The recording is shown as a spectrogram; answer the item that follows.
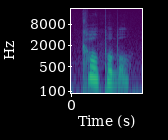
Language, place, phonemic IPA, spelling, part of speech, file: English, California, /ˈkʌlpəbəl/, culpable, adjective, En-us-culpable.ogg
- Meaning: Meriting condemnation, censure or blame, especially as something wrong, harmful or injurious; blameworthy, guilty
